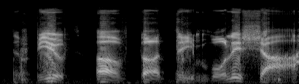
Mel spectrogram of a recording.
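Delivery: slow dramatic title read; title announcement. Acted. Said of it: "announcing episode title".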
